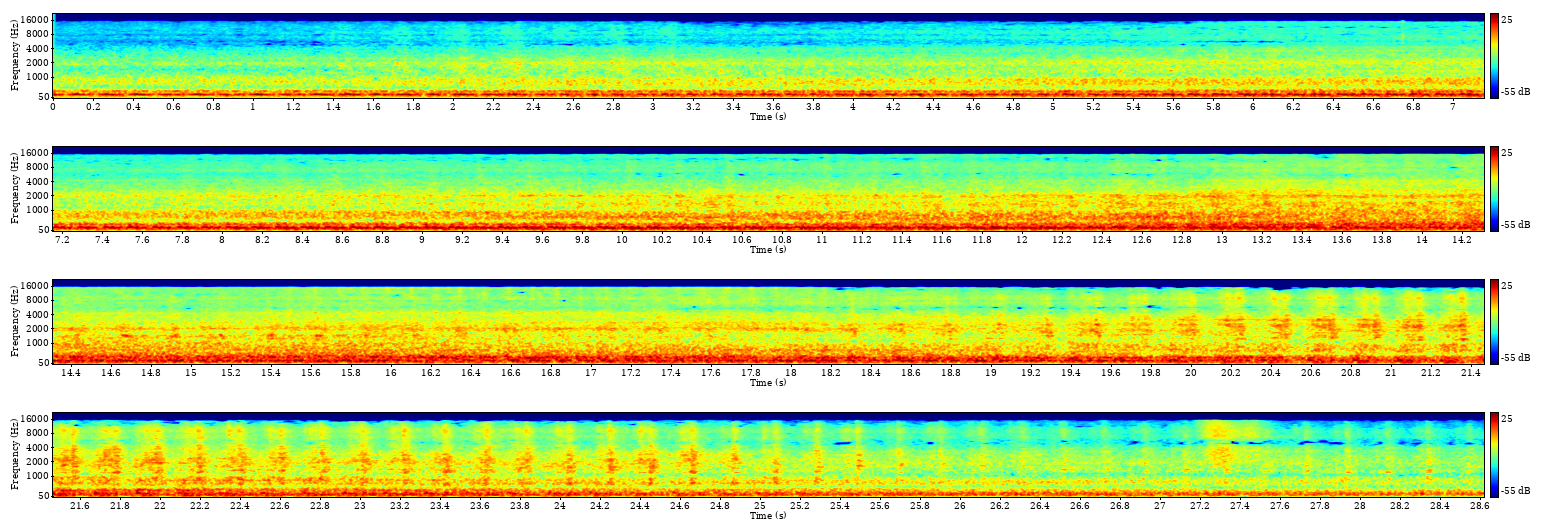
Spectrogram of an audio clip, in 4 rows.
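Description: ALCO WDG3A diesel locomotive's 16-cylinder 251 engine working hard, throwing black exhaust smoke, as it hauls a passenger train close past. The steady low engine note grows louder as the locomotive passes, then gives way to a fast, even rhythmic clatter of coach wheels that fades as the train moves away.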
